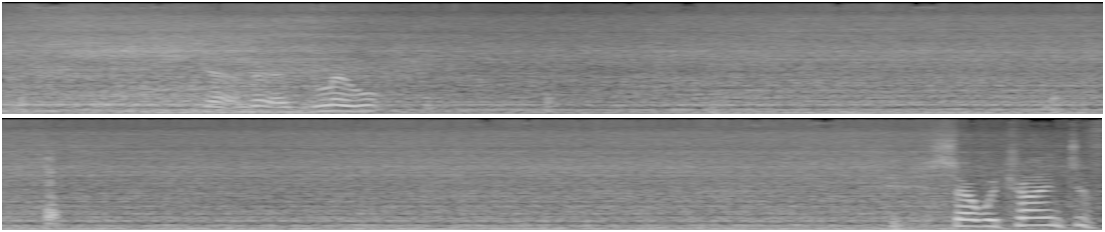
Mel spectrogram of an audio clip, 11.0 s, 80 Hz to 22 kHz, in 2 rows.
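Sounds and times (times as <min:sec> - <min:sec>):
machine humming and hissing: 0:00.0 - 0:11.0.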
